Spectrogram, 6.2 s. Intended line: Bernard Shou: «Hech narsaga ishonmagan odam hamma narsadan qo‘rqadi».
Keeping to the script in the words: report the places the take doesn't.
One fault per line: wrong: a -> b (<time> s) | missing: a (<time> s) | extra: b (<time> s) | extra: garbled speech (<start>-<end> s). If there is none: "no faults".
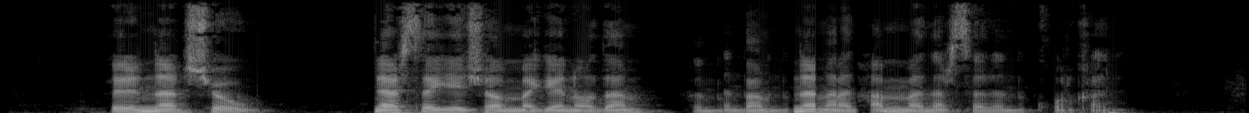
missing: Hech (1.2 s)
extra: garbled speech (3.5-4.3 s)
